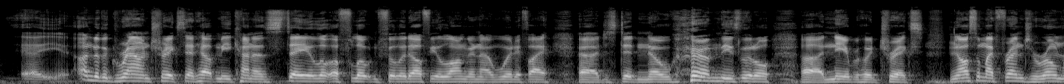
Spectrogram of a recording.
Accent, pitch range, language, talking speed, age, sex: American, 125-155 Hz, English, 190 wpm, 20-39, male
